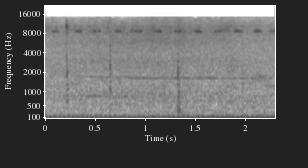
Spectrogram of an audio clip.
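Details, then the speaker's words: 2003 Chevy Silverado Classic V8 with an intermittent no-crank, theft-deterrent start-enable signal not received, ignition switch suspected: once powered it starts to a steady low V8 burble with a faint tick. Normal idle. "starts and runs fine there we go"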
